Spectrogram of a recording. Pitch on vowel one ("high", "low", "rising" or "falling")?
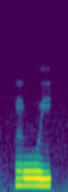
high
